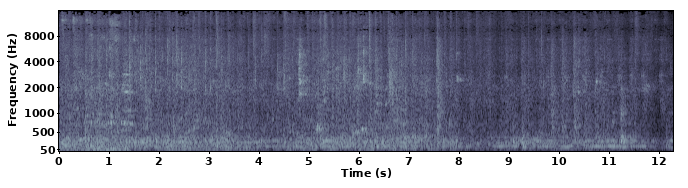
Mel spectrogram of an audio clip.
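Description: Children's feet stamp and shuffle on a tiled floor.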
